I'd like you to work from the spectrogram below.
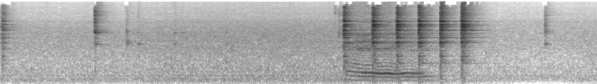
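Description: A heaping teaspoon scoops thick caramel sauce from a jar, giving a quick cluster of bright metallic clinks against the glass over about a second, close and moderately loud, with a voice briefly counting before it.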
